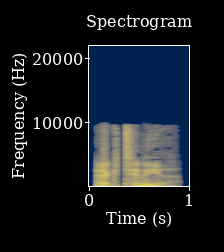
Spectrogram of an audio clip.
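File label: "actinia", British English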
